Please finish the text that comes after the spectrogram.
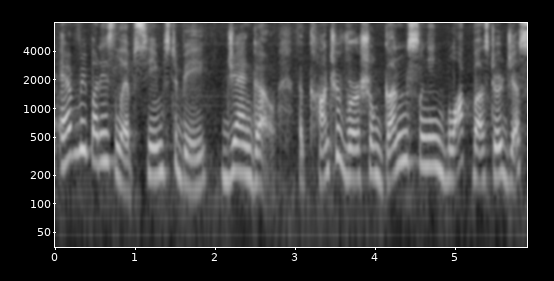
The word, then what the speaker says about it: Django: What's your name? Django. D is silent.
